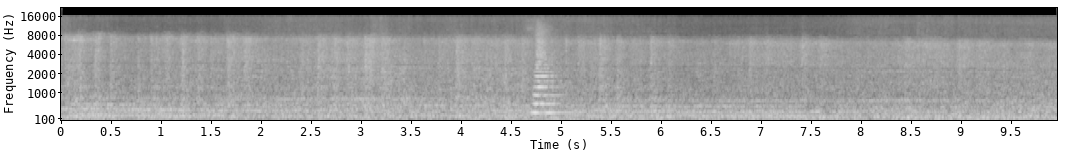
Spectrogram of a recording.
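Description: An electric commuter train rumbles along the rails.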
